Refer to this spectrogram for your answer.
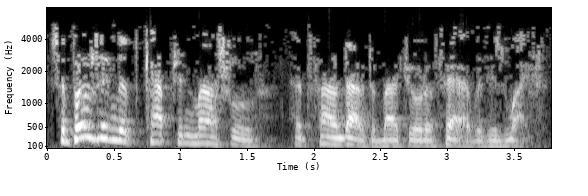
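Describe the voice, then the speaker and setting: An actor with a British accent playing a brisk, direct, matter-of-fact police investigator in a radio drama. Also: male voice, medium pitch, sing-song, lightly acted. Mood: probing, official. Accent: British English. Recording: muffled radio broadcast, hissy with clicks.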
